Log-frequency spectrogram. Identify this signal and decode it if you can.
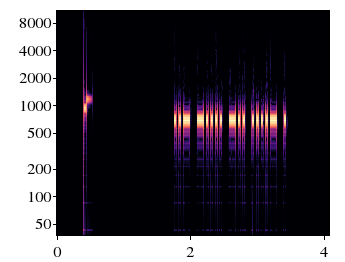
Morse code, heard as a keyed tone, about 36 wpm, 700 Hz. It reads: U6D4E
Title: Five Challenging Letter-Number Combinations 35wpm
